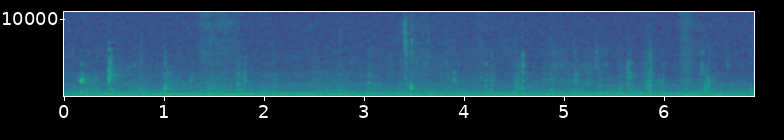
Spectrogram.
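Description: A person quietly chewing a bite of grilled filet mignon steak, with faint, scattered mouth clicks over a low steady hum.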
